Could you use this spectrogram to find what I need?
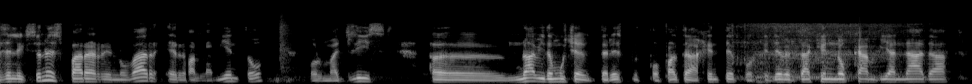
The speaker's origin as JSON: {"language": "Spanish", "country": "Iran", "also_born_or_lived": "Italy", "moved": "as an adult", "said": "Yo me fui de Irán para estudiar a la universidad en 1969"}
